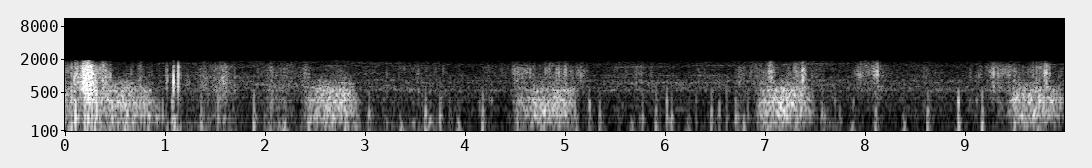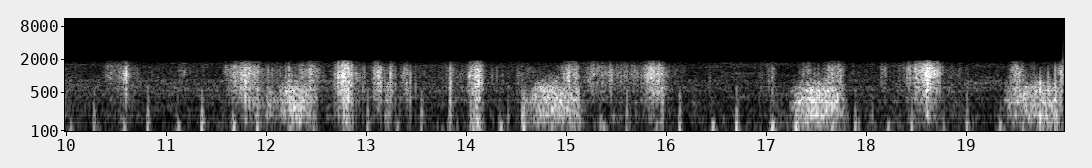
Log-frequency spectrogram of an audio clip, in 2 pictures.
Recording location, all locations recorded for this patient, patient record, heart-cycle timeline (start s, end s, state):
pulmonary valve (PV)
aortic valve (AV)+pulmonary valve (PV)+tricuspid valve (TV)+mitral valve (MV)
#Age: Child
#Sex: Male
#Height: 106.0 cm
#Weight: 20.3 kg
#Pregnancy status: False
#Murmur: Absent
#Murmur locations: nan
#Most audible location: nan
#Systolic murmur timing: nan
#Systolic murmur shape: nan
#Systolic murmur grading: nan
#Systolic murmur pitch: nan
#Systolic murmur quality: nan
#Diastolic murmur timing: nan
#Diastolic murmur shape: nan
#Diastolic murmur grading: nan
#Diastolic murmur pitch: nan
#Diastolic murmur quality: nan
#Outcome: Normal
#Campaign: 2015 screening campaign
0.00	3.12	unannotated
3.12	3.30	diastole
3.30	3.47	S1
3.47	3.57	systole
3.57	3.70	S2
3.70	3.88	diastole
3.88	4.02	S1
4.02	4.14	systole
4.14	4.26	S2
4.26	4.49	diastole
4.49	4.59	S1
4.59	4.71	systole
4.71	4.84	S2
4.84	5.08	diastole
5.08	5.62	unannotated
5.62	5.74	S1
5.74	5.88	systole
5.88	5.99	S2
5.99	6.19	diastole
6.19	6.32	S1
6.32	6.44	systole
6.44	6.54	S2
6.54	6.74	diastole
6.74	7.81	unannotated
7.81	7.96	S1
7.96	8.07	systole
8.07	8.20	S2
8.20	8.32	diastole
8.32	8.47	S1
8.47	8.59	systole
8.59	8.71	S2
8.71	8.90	diastole
8.90	9.00	S1
9.00	9.14	systole
9.14	9.25	S2
9.25	9.50	diastole
9.50	19.98	unannotated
